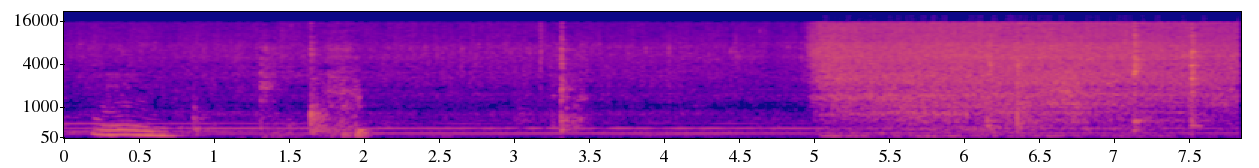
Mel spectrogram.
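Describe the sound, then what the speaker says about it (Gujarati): A Gujarati-style tempering for a moong curry hits the pan: after a few quiet clinks and a brief hum, a loud, sudden sizzling hiss erupts and continues steadily, close by. "ये हमारा रेडी वघार हो गया."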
